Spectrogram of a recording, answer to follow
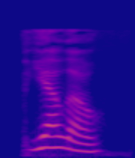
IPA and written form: ˈjel.əʊ (Yellow)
